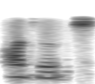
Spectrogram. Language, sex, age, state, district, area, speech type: Nepali, female, 18-30, West Bengal, Darjeeling, rural, conversation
